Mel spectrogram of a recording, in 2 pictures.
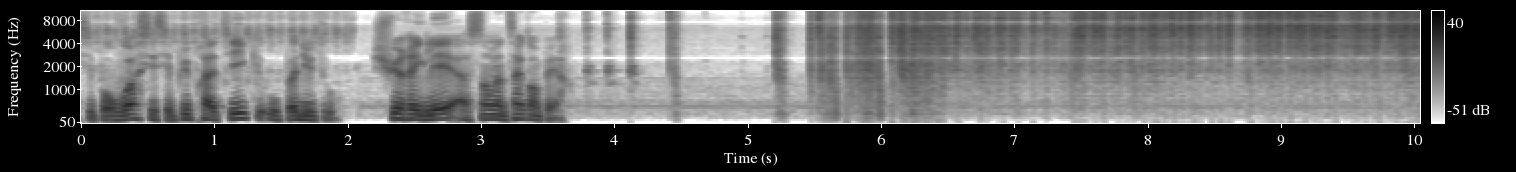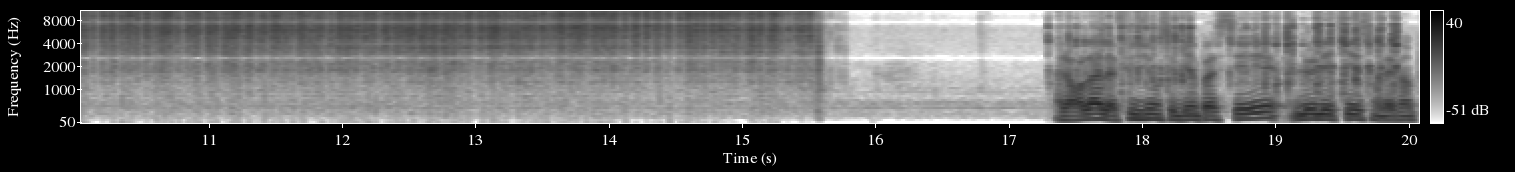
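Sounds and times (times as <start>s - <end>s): welding arc crackle and hiss: 0.0s - 2.1s, 5.2s - 15.9s, 17.3s - 20.0s
welding arc sputters: 0.0s - 2.1s, 5.2s - 15.8s, 17.3s - 20.0s.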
